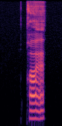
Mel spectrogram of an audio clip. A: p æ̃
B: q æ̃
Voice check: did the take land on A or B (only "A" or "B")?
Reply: B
